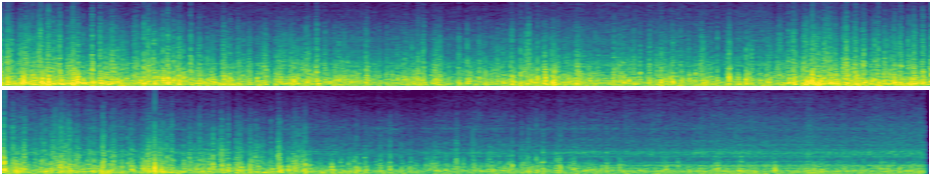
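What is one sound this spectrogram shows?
A snowmobile engine drones steadily close by.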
